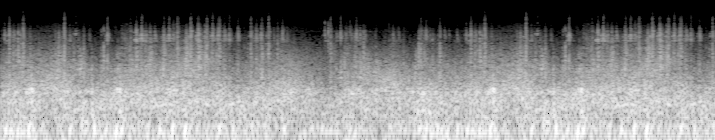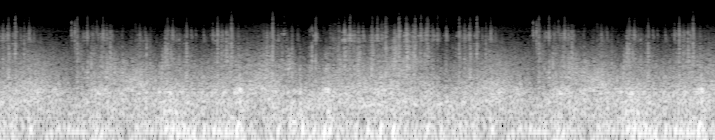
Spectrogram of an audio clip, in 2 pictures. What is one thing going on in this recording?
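A minecart rattles steadily along a rail track.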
